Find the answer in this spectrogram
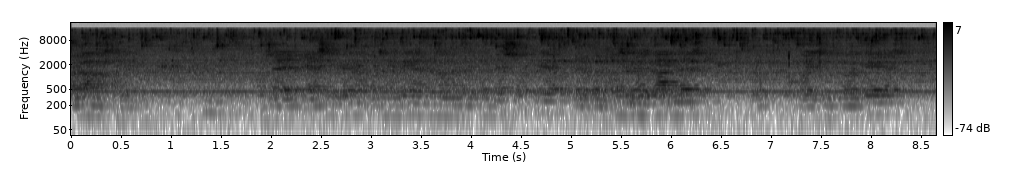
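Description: Water running steadily from a tap into a sink.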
